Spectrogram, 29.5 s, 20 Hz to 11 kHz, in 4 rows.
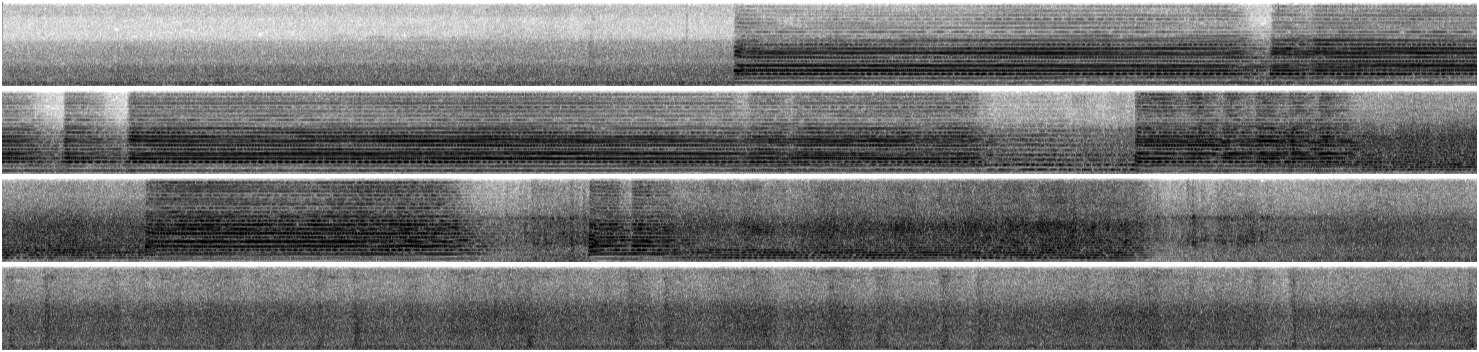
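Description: A train horn blows long, a chord of several notes that changes pitch several times with brief breaks, and stops about 20 seconds in. Before and after it, the train's running noise and the clacking of its wheels over the rail joints can be heard.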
